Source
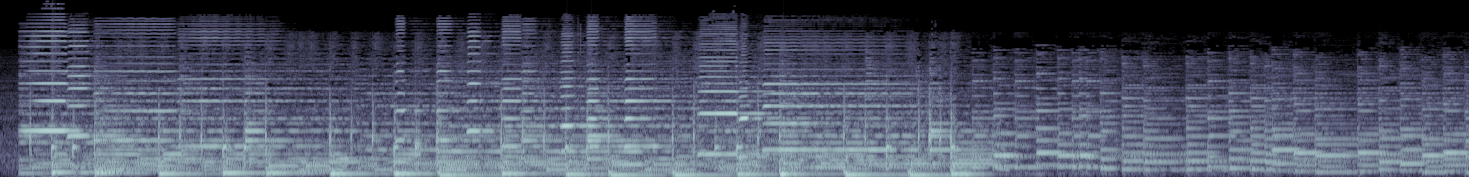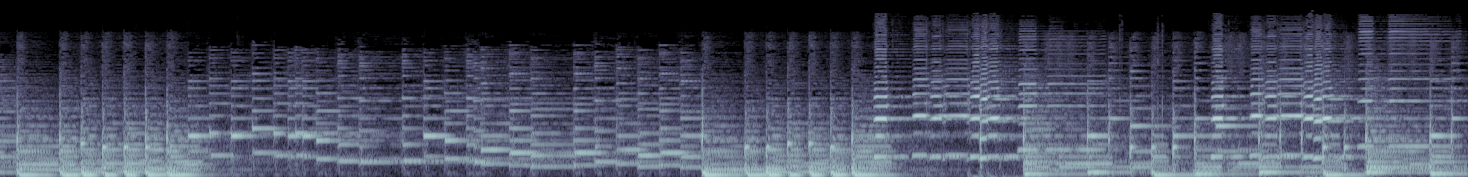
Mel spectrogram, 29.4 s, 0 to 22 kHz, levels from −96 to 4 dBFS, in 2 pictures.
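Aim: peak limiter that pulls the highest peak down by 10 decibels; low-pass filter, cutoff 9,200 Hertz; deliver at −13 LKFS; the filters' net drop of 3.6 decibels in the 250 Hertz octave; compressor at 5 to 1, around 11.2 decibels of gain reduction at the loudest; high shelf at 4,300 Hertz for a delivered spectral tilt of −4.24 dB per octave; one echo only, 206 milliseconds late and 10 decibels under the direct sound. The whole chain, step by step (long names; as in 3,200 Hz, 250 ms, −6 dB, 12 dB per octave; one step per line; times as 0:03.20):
low-pass filter 9,200 Hz
parametric band 250 Hz −5 dB
high-shelf EQ 4,300 Hz +9 dB
downward compressor 5 to 1, threshold −27 dBFS
brickwall limiter −23.5 dBFS
single-tap delay 206 ms −10 dB
level +19 dB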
